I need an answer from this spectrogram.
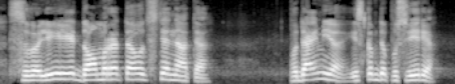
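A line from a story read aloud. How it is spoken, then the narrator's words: Giant commanding. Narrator (Bulgarian): великанът ... заповядал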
